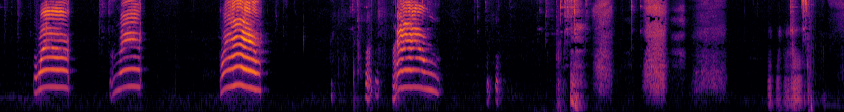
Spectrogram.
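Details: Hungry rescued kitten, found near a house during a morning walk, crying loudly: four clear, harmonic meows, each rising then falling, spaced one to two seconds apart, followed by rustling, clattering and handling noises.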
